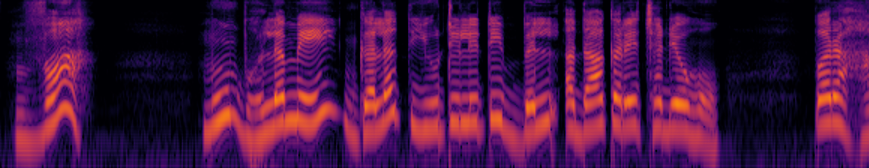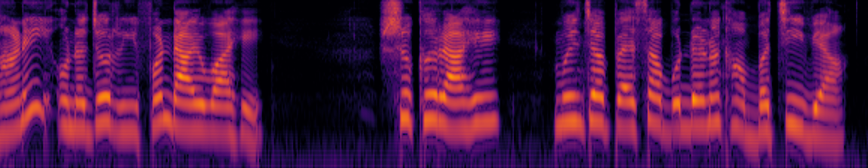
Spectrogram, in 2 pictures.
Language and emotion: Sindhi, happy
